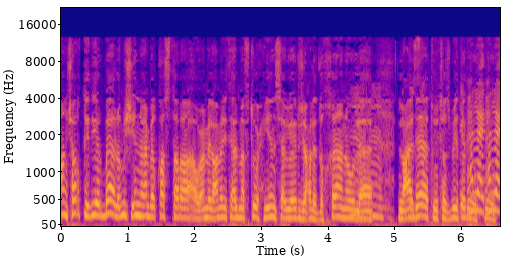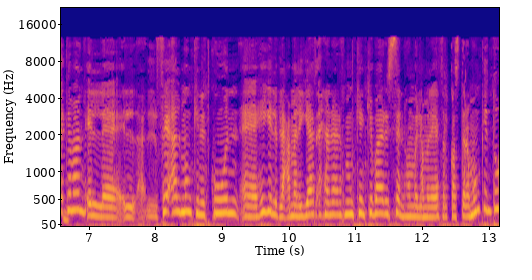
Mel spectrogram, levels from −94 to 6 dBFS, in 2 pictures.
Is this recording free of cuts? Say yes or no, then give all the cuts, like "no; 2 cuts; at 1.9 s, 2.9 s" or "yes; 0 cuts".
no; 6 cuts; at 1.2 s, 6.0 s, 6.3 s, 6.9 s, 9.8 s, 12.0 s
